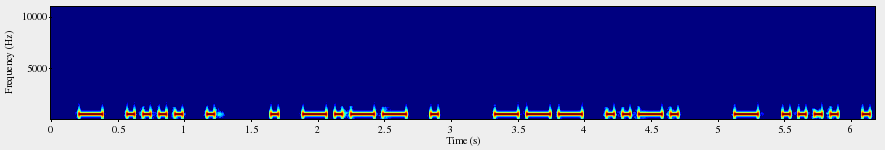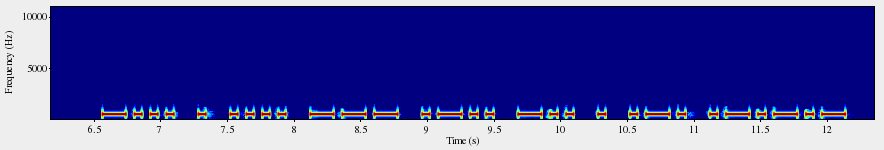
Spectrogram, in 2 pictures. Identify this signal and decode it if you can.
Morse code, heard as a keyed tone, about 20 wpm, 600 Hz. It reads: THE EYE OF THE BEHOLDER.
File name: CW / Practice / EnglishSayings20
